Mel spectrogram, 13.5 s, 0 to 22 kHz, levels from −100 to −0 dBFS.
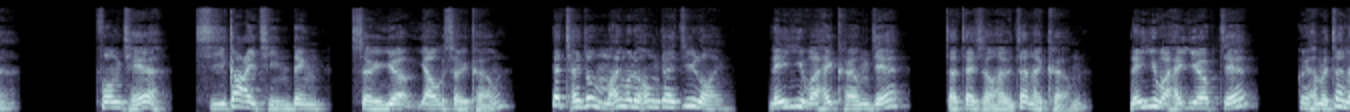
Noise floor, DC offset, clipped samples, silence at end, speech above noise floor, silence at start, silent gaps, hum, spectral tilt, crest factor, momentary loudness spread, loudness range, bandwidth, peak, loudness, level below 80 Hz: under -90 dBFS; under 0.1%; under 0.1%; 0 s; over 71 dB; 0 s; 0.21-0.96 s, 1.73-1.96 s, 3.32-3.52 s, 5.15-5.53 s, 7.37-7.69 s, 9.11-9.46 s, 10.93-11.30 s, 12.60-12.99 s; none; -7 dB/octave; 14 dB; 11 LU; 2 LU; 16 kHz; -6 dBFS; -20 LUFS; -66 dBFS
